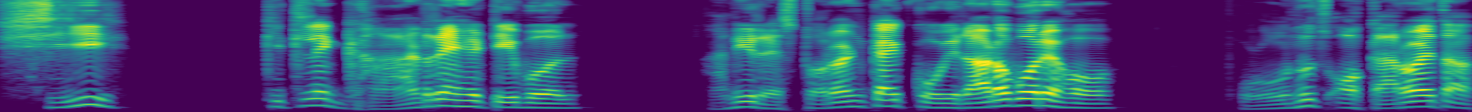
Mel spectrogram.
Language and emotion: Goan Konkani, disgusted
